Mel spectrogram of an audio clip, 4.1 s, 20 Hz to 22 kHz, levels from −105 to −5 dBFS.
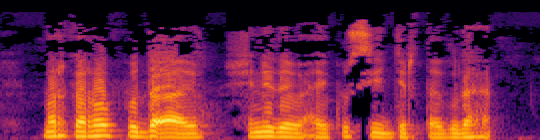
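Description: Right from the start the speech has a watery, swirly quality with nothing above about 15.1 kHz, most likely MP3 compression at a low bitrate somewhere around 40 kbps. The encoder is short of bits, so it cuts the treble and lets weak frequency lines flicker on and off. Hard clipping appears first from 0.36 to 1.37 s, where peaks are pushed about 8 dB past the limit and flattened into harsh fuzz. It returns more lightly from 1.93 to 2.17 s, just before "waxay ku sii", at about 4 dB, and again from 3.41 to 3.52 s, right after "waxay ku sii", at about 3 dB, as crackle on the loudest moments.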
